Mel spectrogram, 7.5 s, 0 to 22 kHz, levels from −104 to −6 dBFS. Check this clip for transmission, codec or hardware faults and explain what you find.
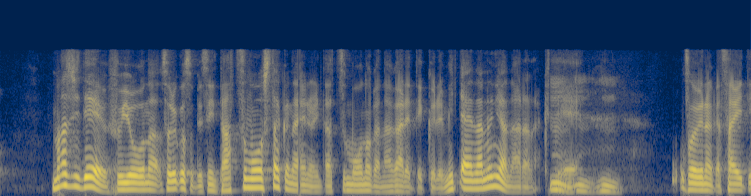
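There's one real fault, a short dropout just before 3 seconds, over G.722 wideband coding that sounds clean apart from its light upper-band hiss.

Packet loss on the ADPCM call, 2.98 to 3.02 s: about one packet's worth, 20 ms, drops to hard silence. The decoder's predictor and step size lose sync with the sender, so the speech comes back slightly off before settling within tens of milliseconds.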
